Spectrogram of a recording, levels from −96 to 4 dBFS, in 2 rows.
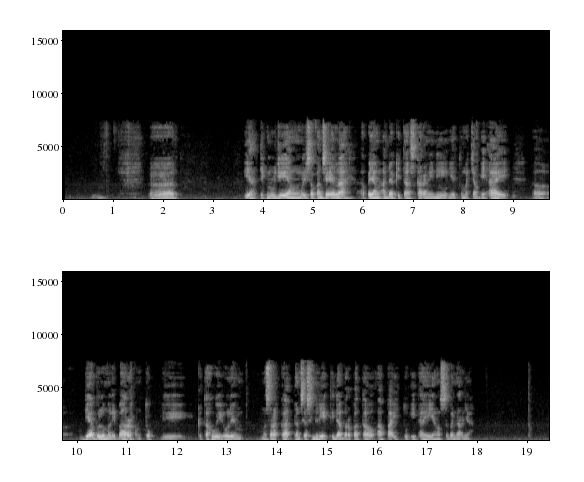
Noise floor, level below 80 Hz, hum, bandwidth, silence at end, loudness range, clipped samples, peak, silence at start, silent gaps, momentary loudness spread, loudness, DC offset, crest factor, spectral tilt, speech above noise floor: -64 dBFS; -62 dBFS; none; 8 kHz; 1.6 s; 8 LU; under 0.1%; -8 dBFS; 0.7 s; none; 17 LU; -27 LUFS; under 0.1%; 20 dB; -5.5 dB/octave; 38 dB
